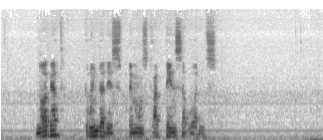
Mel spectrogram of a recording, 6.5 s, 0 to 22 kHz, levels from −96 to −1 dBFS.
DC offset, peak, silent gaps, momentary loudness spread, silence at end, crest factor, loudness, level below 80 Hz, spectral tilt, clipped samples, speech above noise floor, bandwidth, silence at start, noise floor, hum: under 0.1%; -10 dBFS; none; 13 LU; 0 s; 20 dB; -27 LUFS; -52 dBFS; -5 dB/octave; under 0.1%; 28 dB; 16.5 kHz; 0.55 s; -54 dBFS; none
